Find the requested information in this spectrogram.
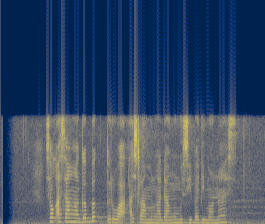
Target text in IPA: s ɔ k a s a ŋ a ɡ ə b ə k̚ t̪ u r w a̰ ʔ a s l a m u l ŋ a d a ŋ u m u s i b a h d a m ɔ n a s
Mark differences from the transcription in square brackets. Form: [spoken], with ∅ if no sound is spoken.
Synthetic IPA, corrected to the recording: s ɔ k a s a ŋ a ɡ ə b ə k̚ t̪ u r w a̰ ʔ a s l a m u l ŋ a d a ŋ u m u s i b a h d [i] m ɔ n a s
